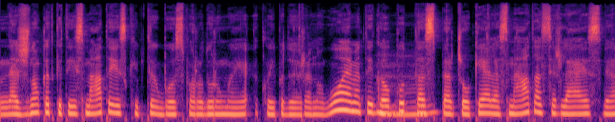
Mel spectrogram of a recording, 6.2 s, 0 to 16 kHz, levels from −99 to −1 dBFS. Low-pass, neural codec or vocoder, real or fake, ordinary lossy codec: 14.4 kHz; none; real; MP3, 96 kbps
